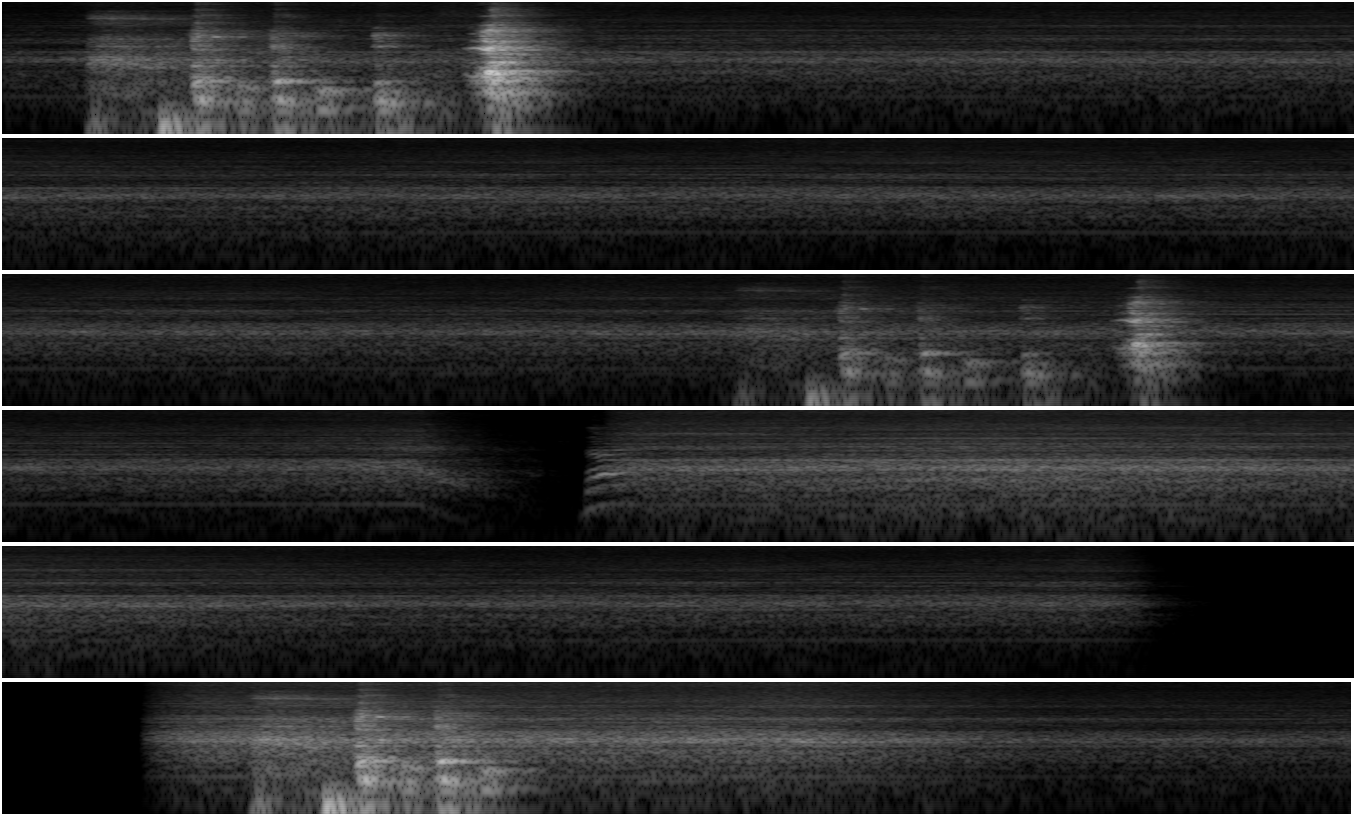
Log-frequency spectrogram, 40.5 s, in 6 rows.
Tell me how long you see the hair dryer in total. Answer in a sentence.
You can hear the hair dryer for 39 seconds altogether.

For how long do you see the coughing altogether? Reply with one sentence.
The coughing can be heard for 6 seconds in total.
